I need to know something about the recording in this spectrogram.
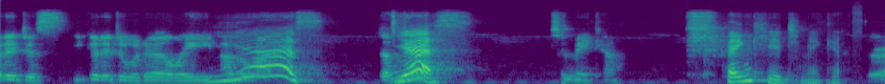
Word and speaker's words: Tamica: I will just quickly let you know, you pronounce my name's Tamica, just in case you say it again. It's like if someone has something in their teeth, you got to do it early. Yes. Tamica.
